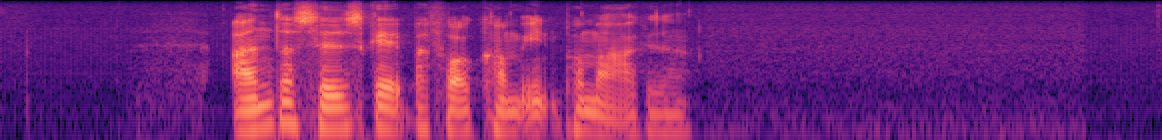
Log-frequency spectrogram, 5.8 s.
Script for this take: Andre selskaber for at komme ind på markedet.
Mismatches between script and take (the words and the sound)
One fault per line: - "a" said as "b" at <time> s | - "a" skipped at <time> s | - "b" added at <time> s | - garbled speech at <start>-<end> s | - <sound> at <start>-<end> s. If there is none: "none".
none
